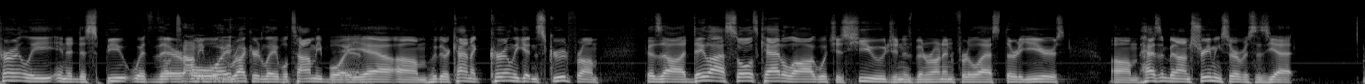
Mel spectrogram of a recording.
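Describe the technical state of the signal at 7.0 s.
At 7.0 s, as across the whole speech clip, a USB whine sits under the signal: a steady 1 kHz tone, roughly 40 dB below the speech, from the bus's 1 ms frame current leaking through power or ground. A spectrogram shows an unbroken horizontal line at 1 kHz.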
